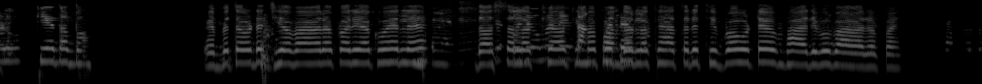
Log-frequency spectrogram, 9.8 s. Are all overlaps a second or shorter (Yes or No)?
No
